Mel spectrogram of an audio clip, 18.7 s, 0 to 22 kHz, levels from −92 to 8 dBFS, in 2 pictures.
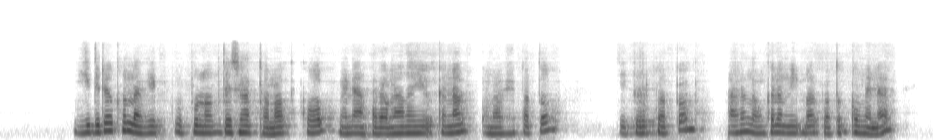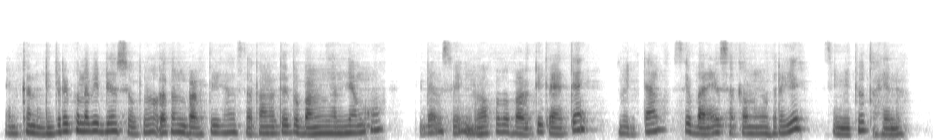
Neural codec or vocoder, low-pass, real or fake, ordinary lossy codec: codec, 24 kHz, 1 kbps, SNAC; 7.2 kHz; fake; none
